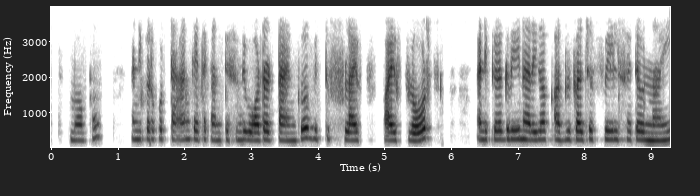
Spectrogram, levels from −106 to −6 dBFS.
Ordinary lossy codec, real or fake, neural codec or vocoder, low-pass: none; real; none; 3.6 kHz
